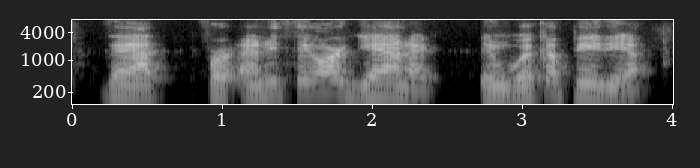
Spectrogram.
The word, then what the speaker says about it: Wikipedia: you're all familiar with wikipedia when it first came out i used to call it wikipedia my students would talk no it's wikipedia dr white they taught me the right way to say it now for chemistry especially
